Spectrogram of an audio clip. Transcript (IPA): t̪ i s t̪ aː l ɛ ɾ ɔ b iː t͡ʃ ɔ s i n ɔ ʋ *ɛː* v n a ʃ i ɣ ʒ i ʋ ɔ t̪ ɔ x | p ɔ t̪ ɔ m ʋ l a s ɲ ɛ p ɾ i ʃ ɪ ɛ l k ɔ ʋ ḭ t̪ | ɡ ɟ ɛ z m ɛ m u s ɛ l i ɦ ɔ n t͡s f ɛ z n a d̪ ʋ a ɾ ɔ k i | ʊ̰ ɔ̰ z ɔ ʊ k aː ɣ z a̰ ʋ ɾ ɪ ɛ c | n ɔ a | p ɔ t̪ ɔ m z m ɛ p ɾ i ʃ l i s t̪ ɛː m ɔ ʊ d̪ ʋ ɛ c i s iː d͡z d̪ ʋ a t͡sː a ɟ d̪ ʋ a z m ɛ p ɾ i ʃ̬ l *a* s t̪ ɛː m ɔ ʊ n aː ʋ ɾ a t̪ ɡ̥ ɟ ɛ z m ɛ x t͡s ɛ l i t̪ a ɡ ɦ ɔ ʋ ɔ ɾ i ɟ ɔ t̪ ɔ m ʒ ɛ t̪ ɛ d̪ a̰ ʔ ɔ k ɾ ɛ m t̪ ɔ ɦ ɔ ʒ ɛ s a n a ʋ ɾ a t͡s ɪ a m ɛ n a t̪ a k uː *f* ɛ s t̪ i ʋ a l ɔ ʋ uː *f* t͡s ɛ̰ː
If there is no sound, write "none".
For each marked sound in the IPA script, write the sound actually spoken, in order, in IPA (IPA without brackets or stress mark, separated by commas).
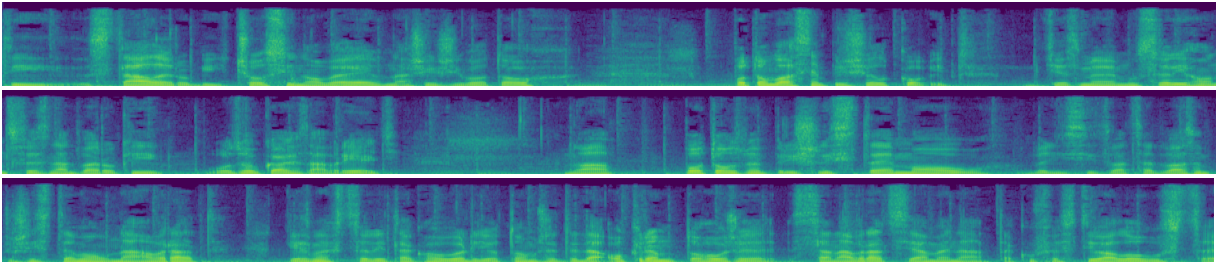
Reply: ɛː, i, f, s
